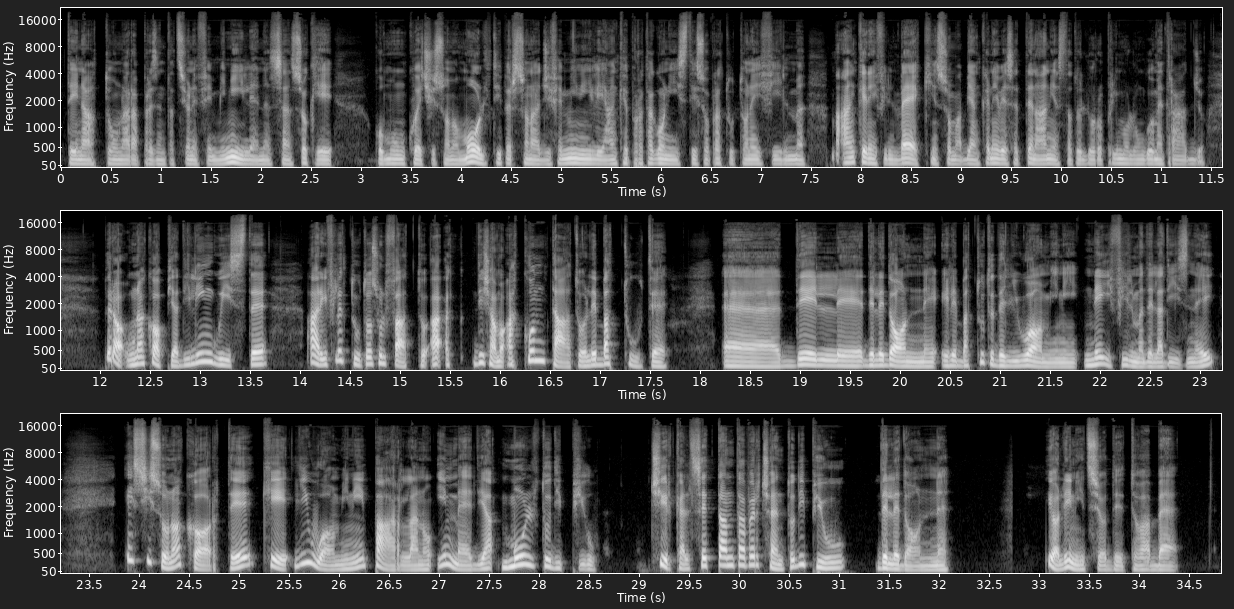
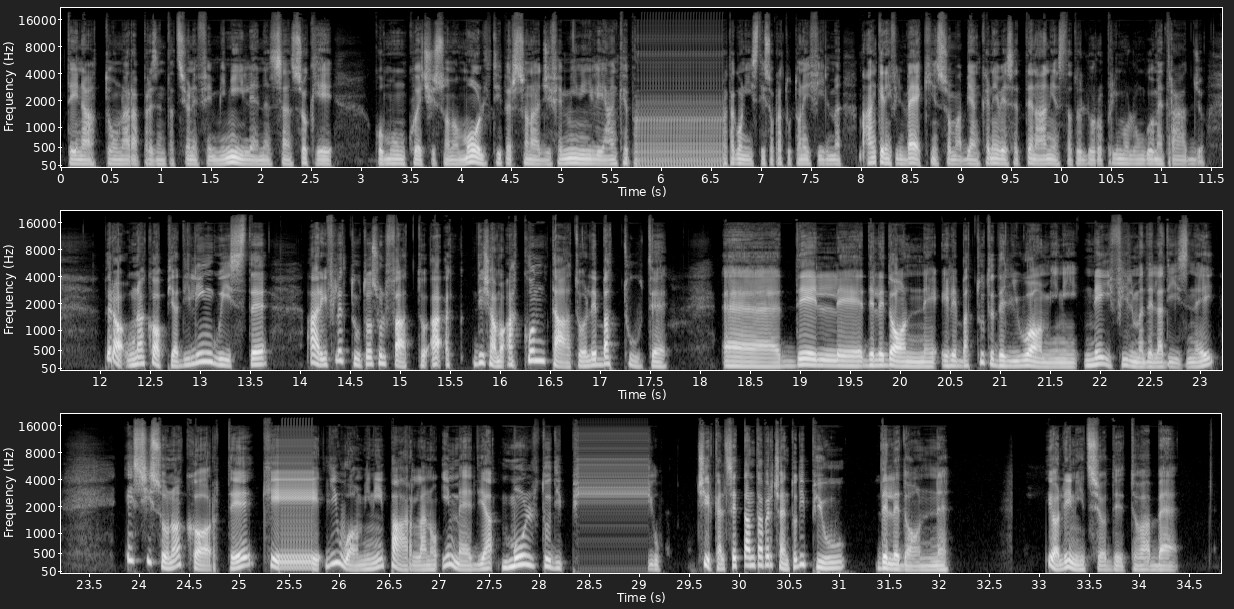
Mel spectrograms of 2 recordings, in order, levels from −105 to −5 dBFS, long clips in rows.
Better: first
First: none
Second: audio freezing; at 6 s for 1 s, at 25 s and at 28 s for 0.5 s

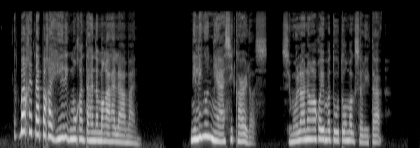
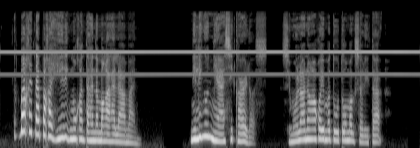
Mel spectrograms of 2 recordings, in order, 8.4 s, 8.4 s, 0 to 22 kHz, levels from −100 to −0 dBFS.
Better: first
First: none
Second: high-pitched whine; loud; throughout; 5 kHz, 10 dB below the speech

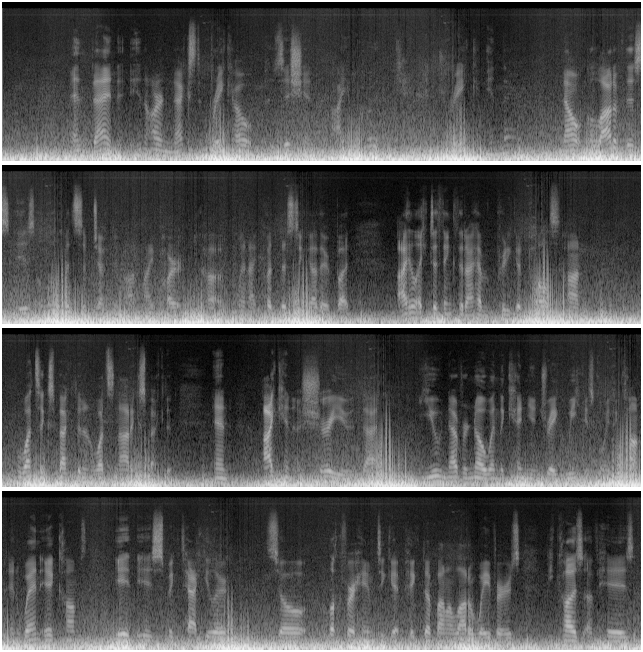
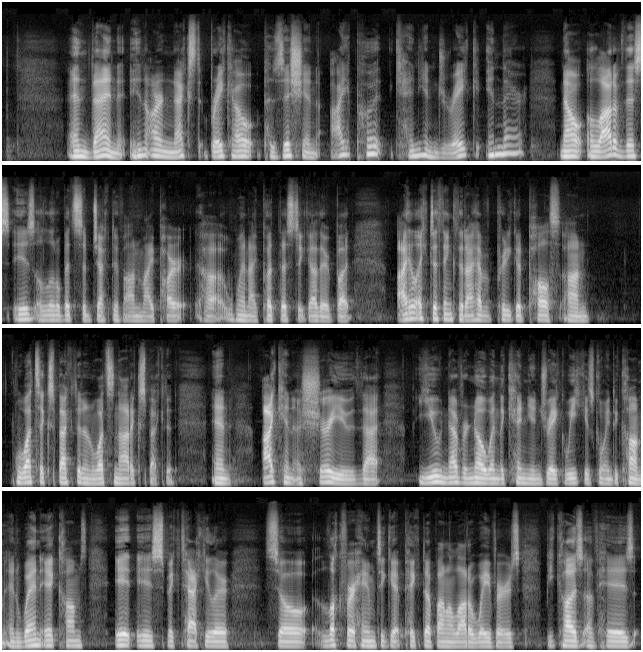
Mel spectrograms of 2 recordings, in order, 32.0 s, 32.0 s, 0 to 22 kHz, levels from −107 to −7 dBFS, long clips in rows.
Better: second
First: wind noise on the microphone; heavy; 2 dB above the speech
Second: none

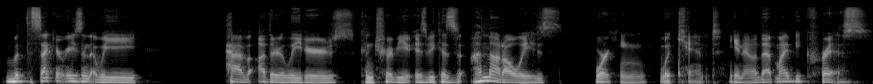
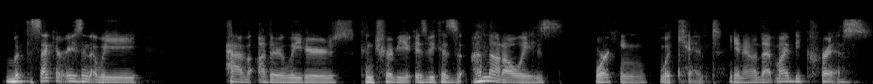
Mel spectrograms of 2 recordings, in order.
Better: first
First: none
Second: garbled, watery; badly; nothing above 8 kHz

